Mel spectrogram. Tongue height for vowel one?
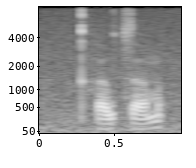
low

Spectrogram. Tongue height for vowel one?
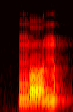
mid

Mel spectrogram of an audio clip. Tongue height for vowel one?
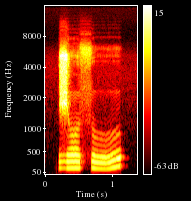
mid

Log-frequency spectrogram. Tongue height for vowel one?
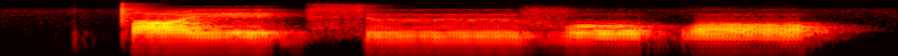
mid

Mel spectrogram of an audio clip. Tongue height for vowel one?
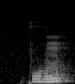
high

